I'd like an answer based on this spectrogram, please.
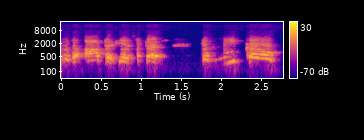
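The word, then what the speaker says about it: Demico: Demiko Booth.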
